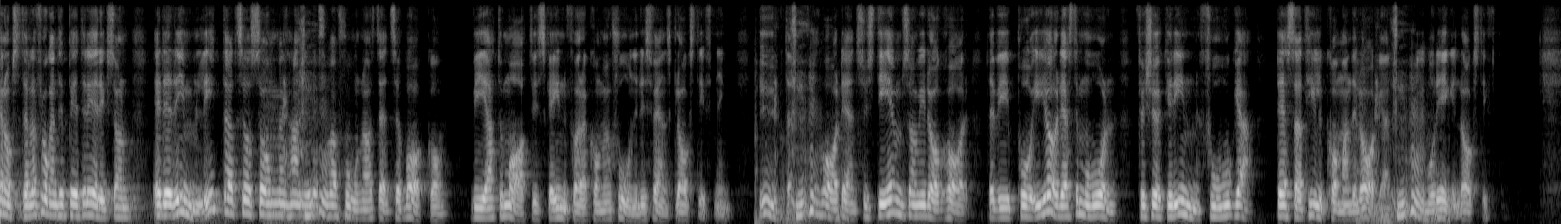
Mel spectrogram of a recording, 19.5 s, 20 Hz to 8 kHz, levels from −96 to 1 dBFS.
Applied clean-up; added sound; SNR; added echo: neural mask model DeepFilterNet 3.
